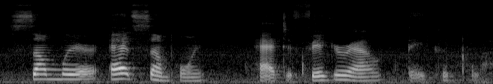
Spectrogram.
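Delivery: ordinary delivery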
